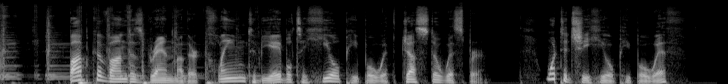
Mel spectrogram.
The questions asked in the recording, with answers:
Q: What did she heal people with?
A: She healed people with a whisper.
